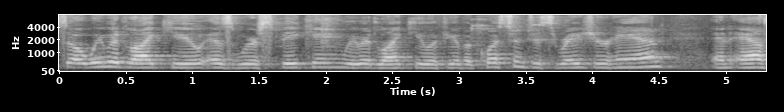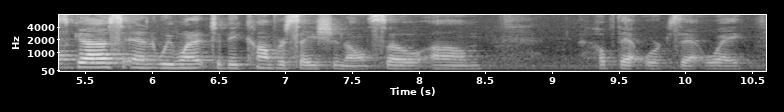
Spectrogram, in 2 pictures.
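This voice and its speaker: A woman's voice at a medium pitch, with ordinary pitch variation and a moderate pace. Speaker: hospice association executive director, panelist. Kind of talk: seminar panel presentation. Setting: seminar room with live audience. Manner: loud.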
